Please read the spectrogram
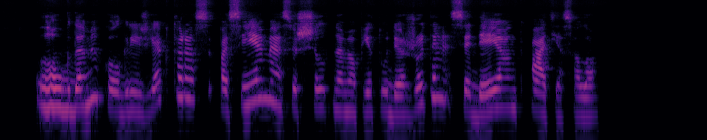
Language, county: Lithuanian, Utena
